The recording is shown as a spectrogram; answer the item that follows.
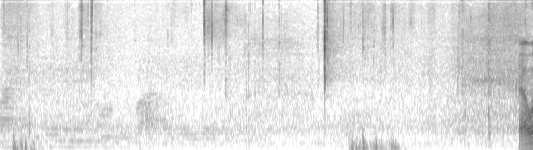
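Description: Faint clicks and rustles of hands working the foil and wire cage at the top of a sparkling wine bottle, with one sharper click about two and a half seconds in.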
